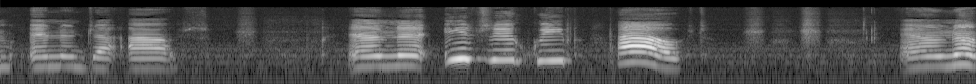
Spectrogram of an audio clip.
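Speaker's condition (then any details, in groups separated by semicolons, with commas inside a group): Cerebral palsy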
